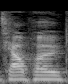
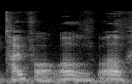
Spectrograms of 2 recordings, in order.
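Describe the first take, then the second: First: It is said with anglicized vowels and sounds. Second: It is said with Māori vowels and sounds. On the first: The speaker calls it wrong. "instead of saying taupō" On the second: The speaker calls it right. "to say taupō because it sounds a little bit funny"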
